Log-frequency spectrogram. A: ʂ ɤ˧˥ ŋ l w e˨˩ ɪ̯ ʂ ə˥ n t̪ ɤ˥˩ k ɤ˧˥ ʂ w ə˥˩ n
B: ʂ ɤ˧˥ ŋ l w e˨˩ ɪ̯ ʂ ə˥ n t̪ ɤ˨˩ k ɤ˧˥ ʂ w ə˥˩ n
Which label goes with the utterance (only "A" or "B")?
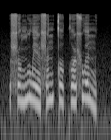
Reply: B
